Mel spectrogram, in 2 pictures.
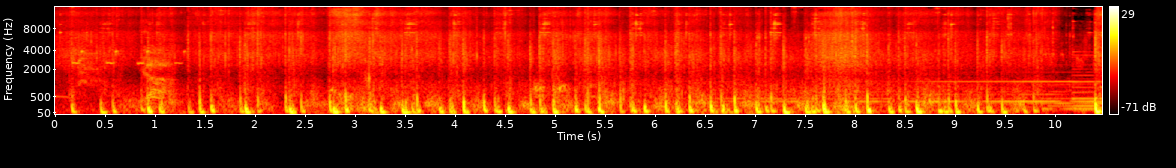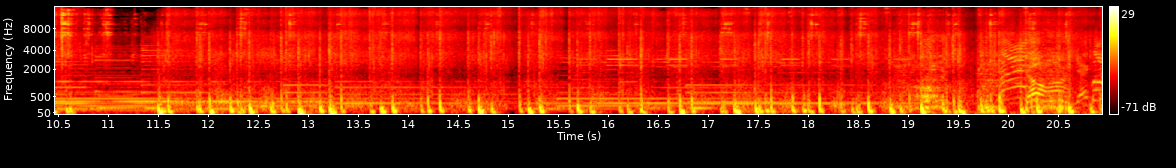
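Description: Horse hooves clip-clop steadily at close range in the Red Dead Redemption 2 video game, with a neigh or whinny, while Portuguese-speaking voices talk over the rhythmic footfalls.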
